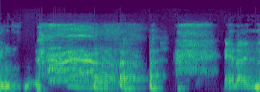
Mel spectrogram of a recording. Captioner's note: laughs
